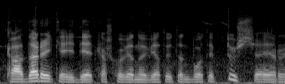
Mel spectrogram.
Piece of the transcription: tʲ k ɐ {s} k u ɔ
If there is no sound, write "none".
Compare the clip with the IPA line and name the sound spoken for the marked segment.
ʃ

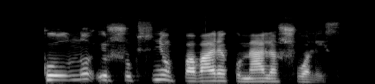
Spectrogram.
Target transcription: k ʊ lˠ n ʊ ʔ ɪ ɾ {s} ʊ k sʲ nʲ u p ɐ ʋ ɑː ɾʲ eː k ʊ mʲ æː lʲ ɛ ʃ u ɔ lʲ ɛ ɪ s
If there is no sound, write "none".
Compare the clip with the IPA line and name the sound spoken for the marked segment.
ʃ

